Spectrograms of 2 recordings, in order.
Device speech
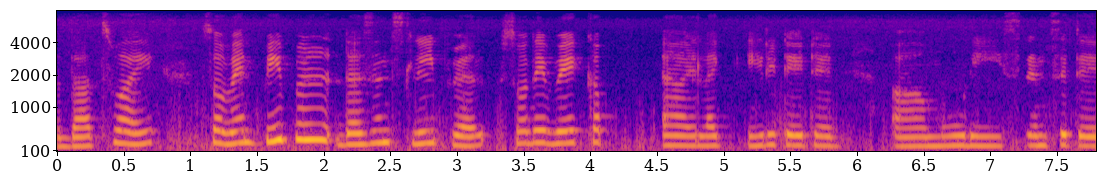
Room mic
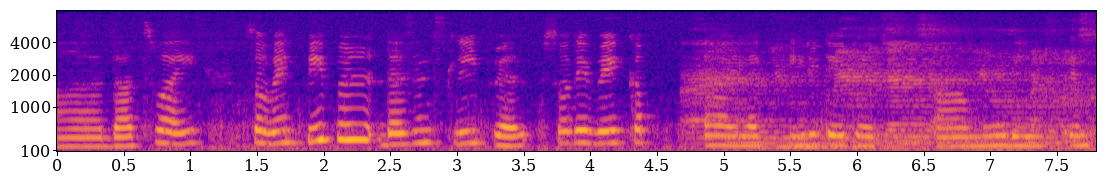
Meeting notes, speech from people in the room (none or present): present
